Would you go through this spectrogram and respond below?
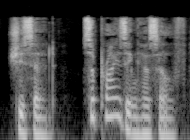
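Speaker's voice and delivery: usual speaking voice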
